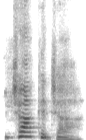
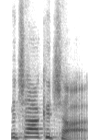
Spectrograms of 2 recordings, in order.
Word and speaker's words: Pecha Kucha: So I'm going to say Pecha Kucha. Okay. Chakacha? There you How do you go. pronounce it? Chakacha. Chakacha.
